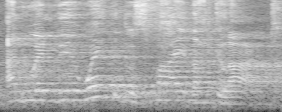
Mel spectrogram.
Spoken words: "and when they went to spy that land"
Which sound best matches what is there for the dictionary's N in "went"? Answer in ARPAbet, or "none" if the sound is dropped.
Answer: none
